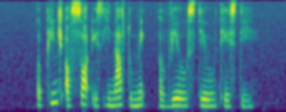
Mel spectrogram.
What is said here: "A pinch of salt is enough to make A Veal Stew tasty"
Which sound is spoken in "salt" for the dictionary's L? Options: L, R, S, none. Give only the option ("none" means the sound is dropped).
none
